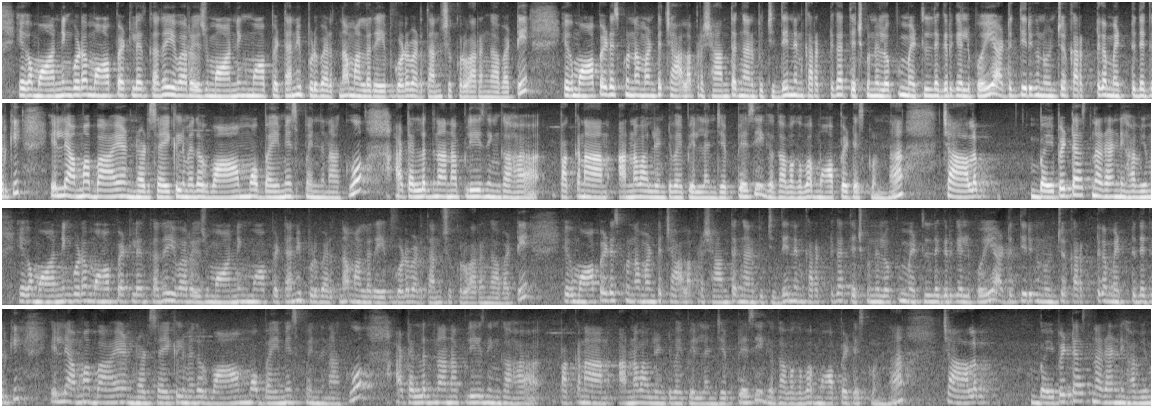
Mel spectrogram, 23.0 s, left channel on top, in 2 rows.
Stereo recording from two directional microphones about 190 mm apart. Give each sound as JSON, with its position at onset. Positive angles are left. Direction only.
{"t": 0.2, "sound": "speech", "side_deg": 40}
